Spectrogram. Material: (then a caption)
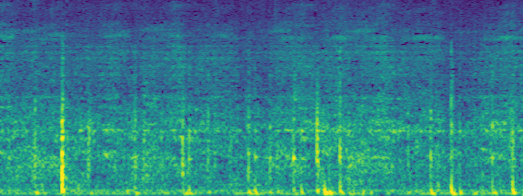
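Plastic. A hollow darbuka drum with a white plastic membrane and a reddish body is tapped on its membrane with the fingertips of both hands. The result is soft, scattered, quiet taps with low thuds and brief bright clicks over a steady low hiss.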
